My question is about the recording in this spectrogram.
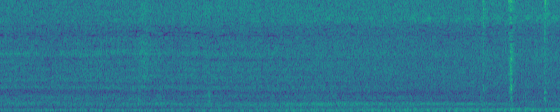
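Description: A small engine running steadily with a rapid even pulse, growing slightly louder, with a couple of sharp clicks near the end.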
